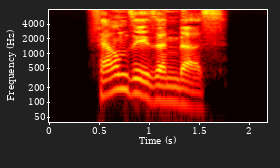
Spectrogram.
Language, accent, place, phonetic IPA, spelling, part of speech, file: German, Germany, Berlin, [ˈfɛʁnzeːˌzɛndɐs], Fernsehsenders, noun, De-Fernsehsenders.ogg
- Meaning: genitive singular of Fernsehsender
